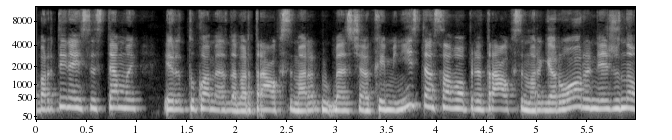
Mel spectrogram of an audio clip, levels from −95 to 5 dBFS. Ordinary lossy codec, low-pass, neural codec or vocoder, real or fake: AAC, 64 kbps; 10.8 kHz; none; real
